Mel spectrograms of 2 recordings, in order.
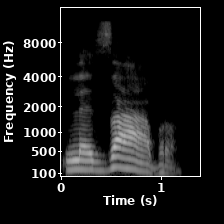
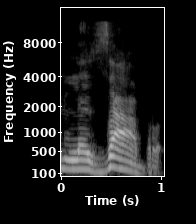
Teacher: Arbre begins with a vowel, the article ends in S, right? So make sure that you do what we call liaison. You join them, you link the two to read as one word.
